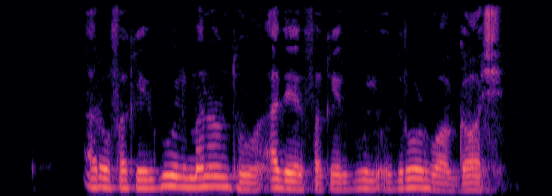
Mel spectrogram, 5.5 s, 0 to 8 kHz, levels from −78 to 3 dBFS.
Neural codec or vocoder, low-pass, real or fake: none; 7.2 kHz; real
